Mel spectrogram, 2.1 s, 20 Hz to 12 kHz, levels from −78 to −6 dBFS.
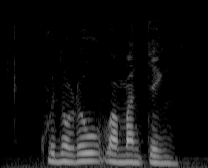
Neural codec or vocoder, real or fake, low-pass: none; real; 10.8 kHz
